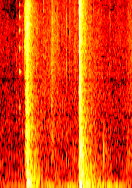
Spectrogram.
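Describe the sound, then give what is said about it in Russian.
A car door slams shut twice, two loud, sharp thuds about a second apart, each with a short booming tail over a low, quiet background. “хлопнул дверью машины и ушел.”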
